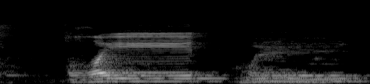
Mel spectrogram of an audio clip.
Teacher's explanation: حلق کے اوپر والے حصے سے، جہاں سے خا ادا کیا تھا وہیں سے غین ادا ہوگا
